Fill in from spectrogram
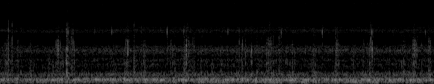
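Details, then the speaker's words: Anchovy-net camping steam boiler at about 61°C: boiling rumble with irregular sharp pops and crackles from the steam outlet; mild is normal, repeated heavy knocking means burner flame too high, turn it down. "이런 소리가 이 정도 나는 건 상관없지만 이게 반복적으로 엄청 심하면 불이 너무 세다는 거예요. 불 조절을 하셔야 돼요."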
